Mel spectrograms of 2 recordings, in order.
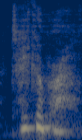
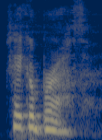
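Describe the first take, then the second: First: Much softer, almost breathed; soft calming. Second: Said in the usual way. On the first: Shown as a demonstration. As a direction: gently guide them to breathe.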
